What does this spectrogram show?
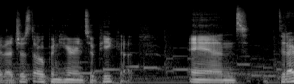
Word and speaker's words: Topeka: uh Cat Cafe that just opened here in Topeka and did I pronounce that Topeka or tapeka cuz locals pronounce it t uh and I have a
